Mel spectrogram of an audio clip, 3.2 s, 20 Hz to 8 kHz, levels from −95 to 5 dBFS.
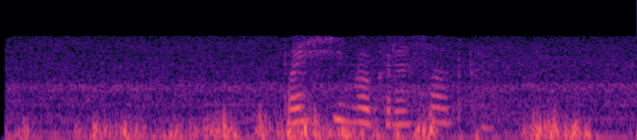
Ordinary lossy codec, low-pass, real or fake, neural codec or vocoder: AAC, 16 kbps; 7.2 kHz; real; none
